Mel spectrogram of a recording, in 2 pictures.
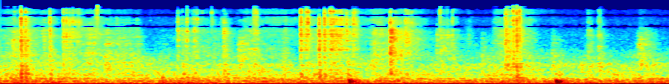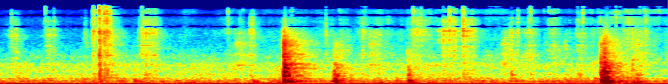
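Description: Small plastic bricks click and rattle as a hand sorts through them on a hard surface.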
